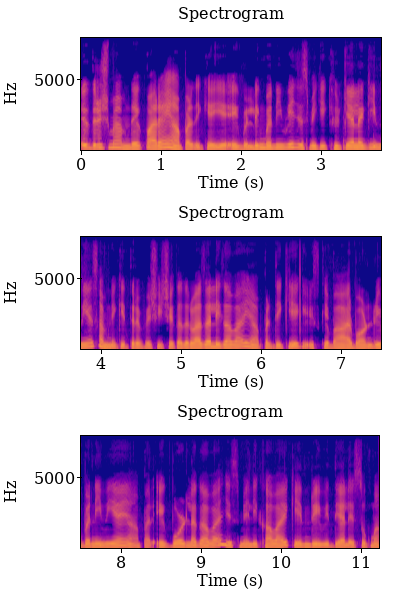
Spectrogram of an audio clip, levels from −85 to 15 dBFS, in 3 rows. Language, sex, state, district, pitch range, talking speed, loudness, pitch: Hindi, female, Chhattisgarh, Sukma, 160-200 Hz, 300 wpm, -15 LUFS, 175 Hz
